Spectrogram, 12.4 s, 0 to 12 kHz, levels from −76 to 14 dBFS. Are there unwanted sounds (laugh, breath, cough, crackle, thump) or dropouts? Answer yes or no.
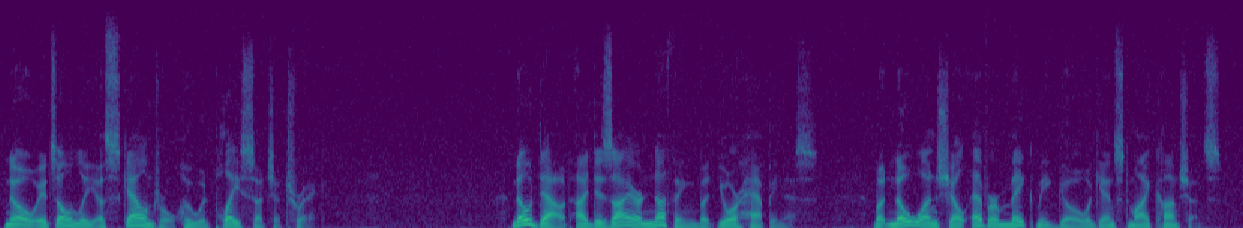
no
